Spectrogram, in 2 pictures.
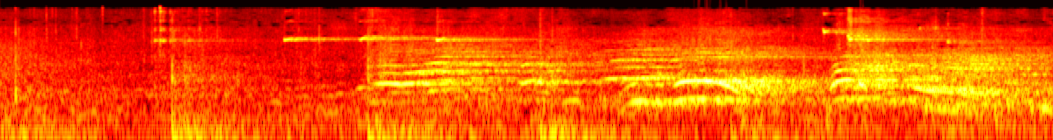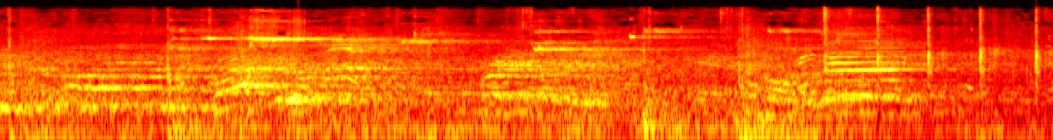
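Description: A basketball being dribbled on a hardwood gym floor, with loud voices calling out over it from about two seconds in, echoing in the large gym.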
